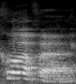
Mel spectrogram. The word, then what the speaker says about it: Corpa: It's pronounced I Corpa.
